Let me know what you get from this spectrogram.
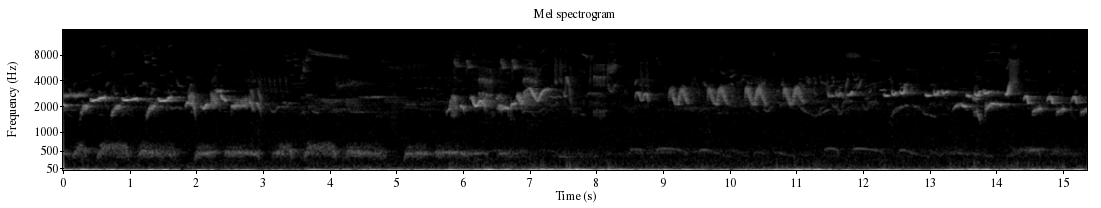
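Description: Birds chirping and twittering in quick, repeated high-pitched calls, with a lower warbling call underneath.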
